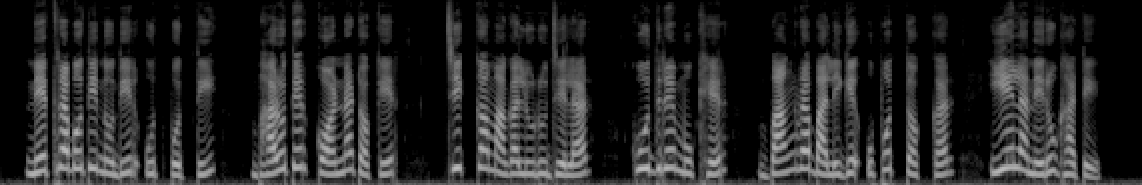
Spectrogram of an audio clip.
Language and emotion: Bengali, neutral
